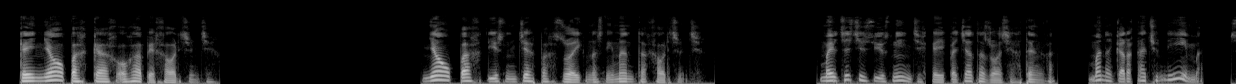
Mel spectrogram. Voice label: good news quechua bolivian sucre; bible

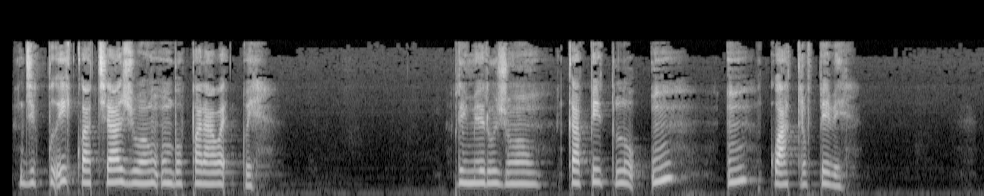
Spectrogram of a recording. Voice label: john guarani mbya, bible

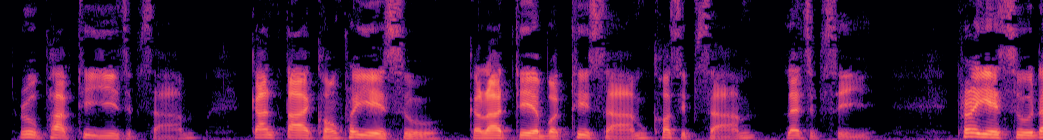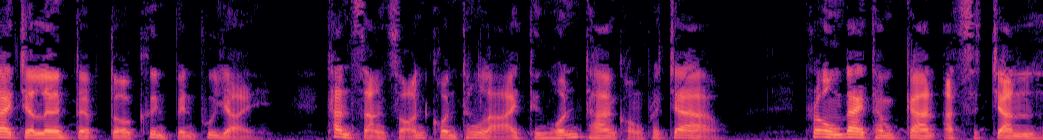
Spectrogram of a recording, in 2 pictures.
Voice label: beginning with god thai central

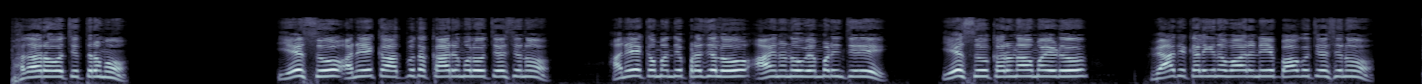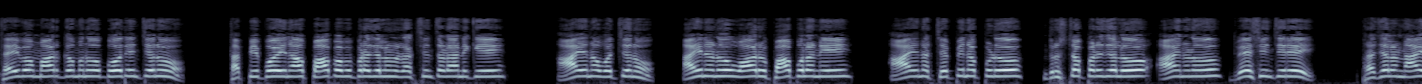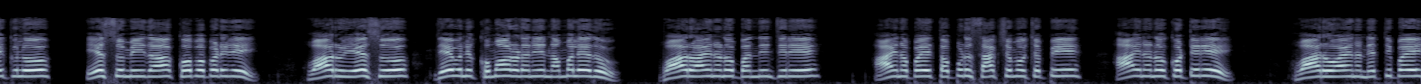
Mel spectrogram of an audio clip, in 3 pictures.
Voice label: telugu rayalseema; good news

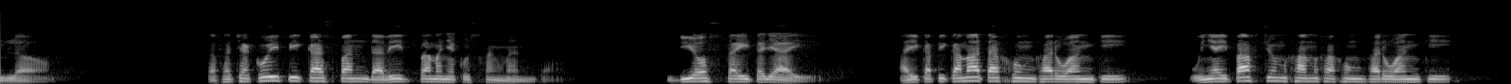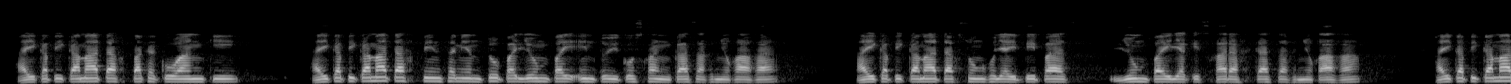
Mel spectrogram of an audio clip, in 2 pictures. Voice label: salmos, quechua ayacucho

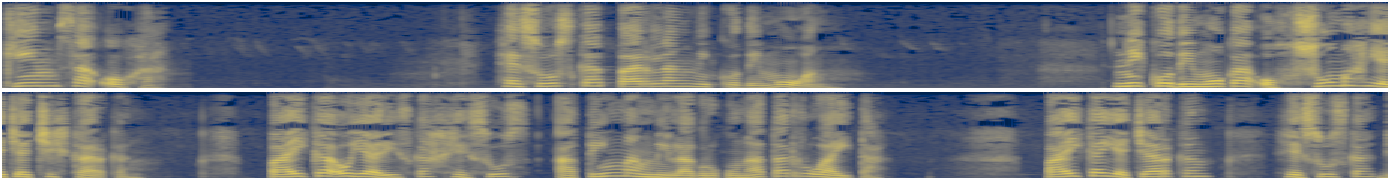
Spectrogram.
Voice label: quechua norte de bolivia apolo

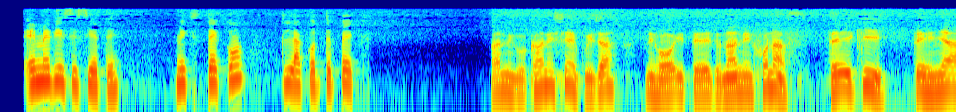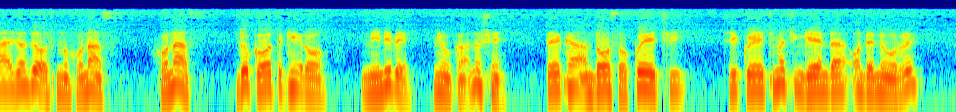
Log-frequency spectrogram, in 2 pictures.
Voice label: mixtec diagnostic spanish mexico

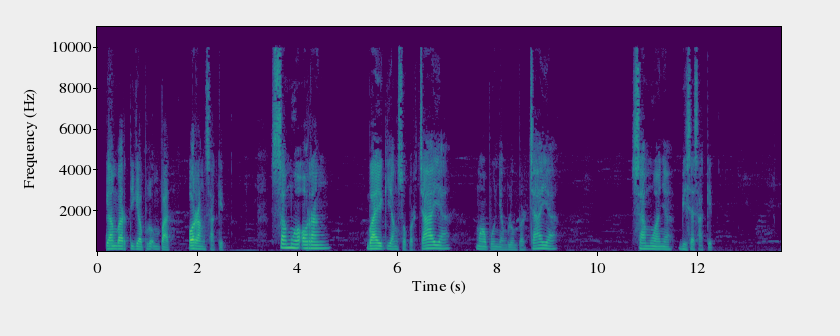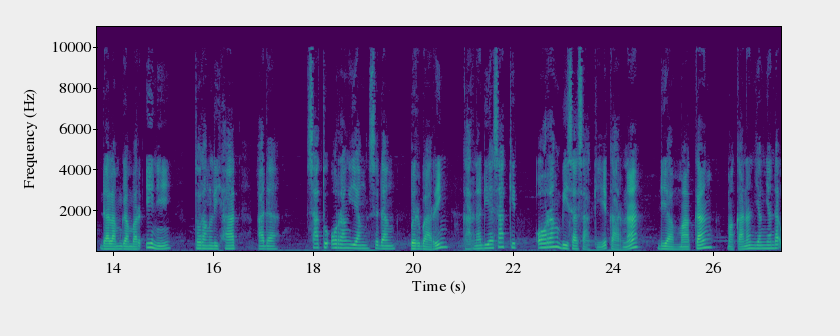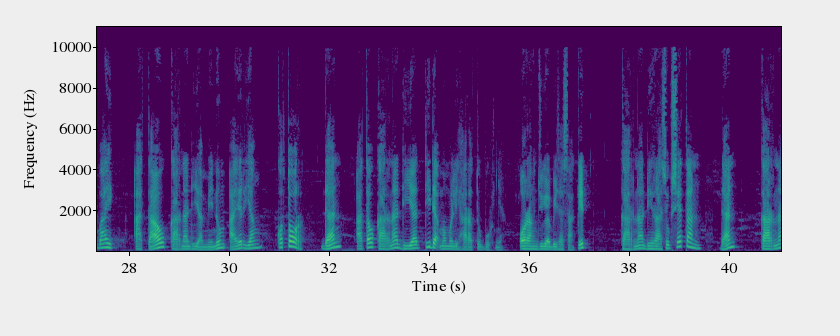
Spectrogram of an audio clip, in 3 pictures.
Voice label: malay manado; good news

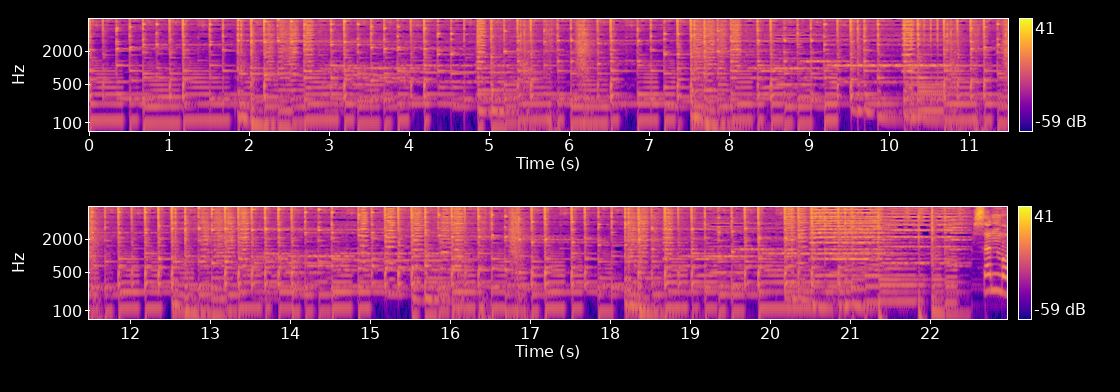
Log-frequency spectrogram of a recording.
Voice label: zulu bible; good news

